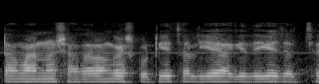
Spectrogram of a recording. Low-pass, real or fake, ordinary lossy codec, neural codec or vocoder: 7.2 kHz; real; AAC, 32 kbps; none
